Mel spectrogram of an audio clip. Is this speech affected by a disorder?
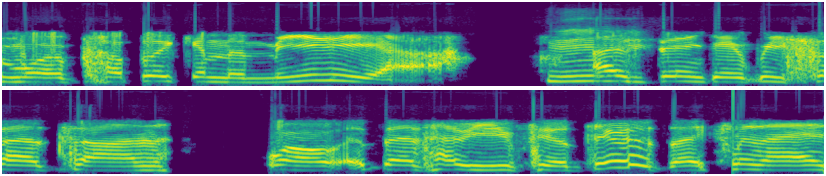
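Yes: mild cerebral palsy; speech affected.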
